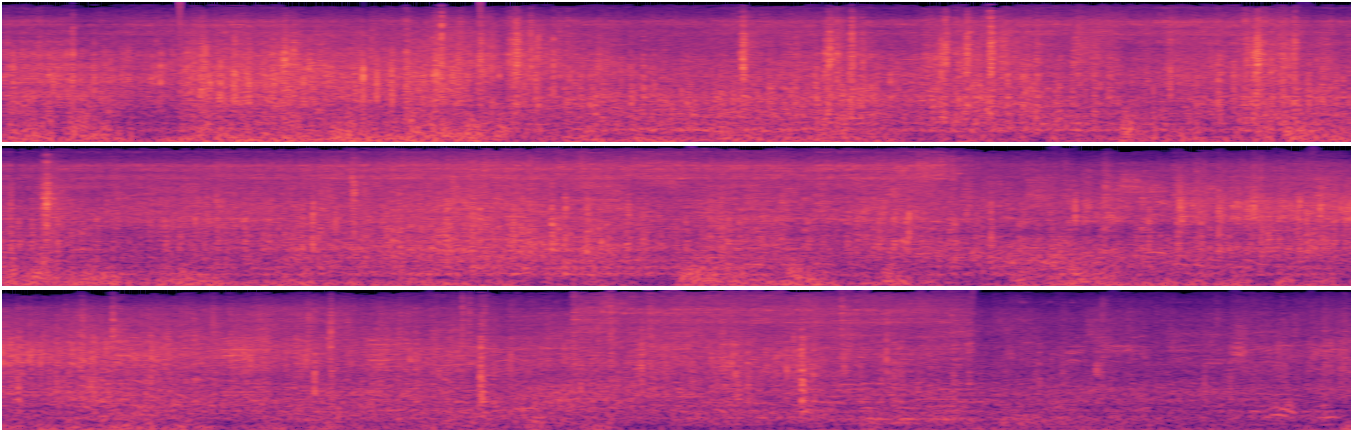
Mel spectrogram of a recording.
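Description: Wind buffeting a handlebar-mounted action-camera microphone as a mountain bike rolls over a gravel track, with tyre crunch and frequent small rattles and knocks from the bike.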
